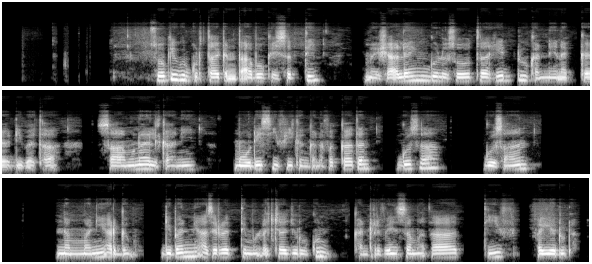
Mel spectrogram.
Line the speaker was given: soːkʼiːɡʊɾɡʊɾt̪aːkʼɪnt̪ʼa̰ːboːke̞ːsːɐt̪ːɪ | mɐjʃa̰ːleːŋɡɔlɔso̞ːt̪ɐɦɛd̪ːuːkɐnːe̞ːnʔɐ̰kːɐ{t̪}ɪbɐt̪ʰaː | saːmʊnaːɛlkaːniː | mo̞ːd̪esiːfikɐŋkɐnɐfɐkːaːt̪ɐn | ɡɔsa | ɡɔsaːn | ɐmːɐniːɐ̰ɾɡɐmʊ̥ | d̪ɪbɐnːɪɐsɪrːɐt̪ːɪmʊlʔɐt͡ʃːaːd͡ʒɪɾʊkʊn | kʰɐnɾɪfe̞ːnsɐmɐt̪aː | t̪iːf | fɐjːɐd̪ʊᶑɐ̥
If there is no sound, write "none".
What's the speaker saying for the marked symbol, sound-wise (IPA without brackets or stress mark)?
d̪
